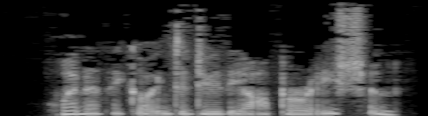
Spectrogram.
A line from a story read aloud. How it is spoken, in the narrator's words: she had asked a little sleepily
